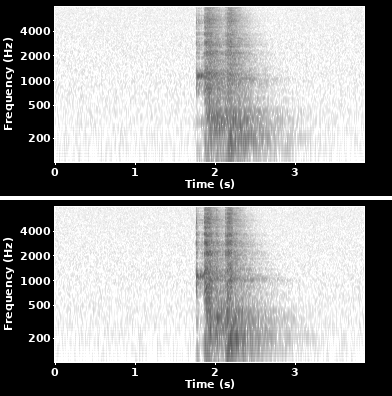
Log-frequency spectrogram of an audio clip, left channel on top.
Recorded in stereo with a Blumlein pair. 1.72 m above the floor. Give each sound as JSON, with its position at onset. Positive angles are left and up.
{"t": 1.8, "sound": "tape being pulled", "azimuth_deg": -35, "distance_m": 1.4}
